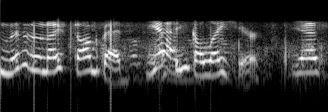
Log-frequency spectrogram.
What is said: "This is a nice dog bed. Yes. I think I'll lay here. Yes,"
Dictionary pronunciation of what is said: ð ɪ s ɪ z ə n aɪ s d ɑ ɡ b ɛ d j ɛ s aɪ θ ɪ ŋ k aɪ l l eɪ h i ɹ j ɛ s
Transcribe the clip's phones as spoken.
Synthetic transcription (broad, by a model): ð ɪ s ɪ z ə n aɪ s d ɑ ɡ b ɛ d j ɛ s θ ɪ ŋ k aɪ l l eɪ h i ɹ j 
